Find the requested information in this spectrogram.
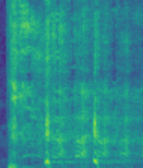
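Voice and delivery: real high breathy laugh; preacher laughing with delight. Real, not acted. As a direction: laugh out at the end of the story. Laugh after the story.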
